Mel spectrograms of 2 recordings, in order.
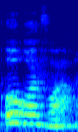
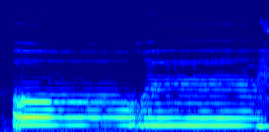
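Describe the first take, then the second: First: Said in the usual way. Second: AU REVOIR very slow, each syllable held on a level tone; stretched syllables. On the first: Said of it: "On va faire sur le au revoir". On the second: Shown as a demonstration. Coach has learners repeat along, drawn-out AU REVOIR. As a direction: draw out AU, RE and VOIR evenly, almost chanted. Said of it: "allonger le mot, allonger la syllabe".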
